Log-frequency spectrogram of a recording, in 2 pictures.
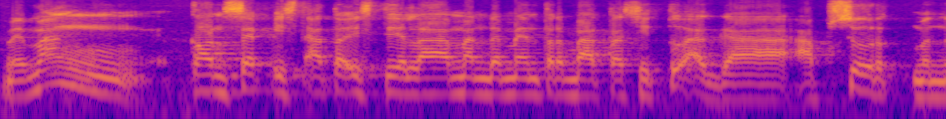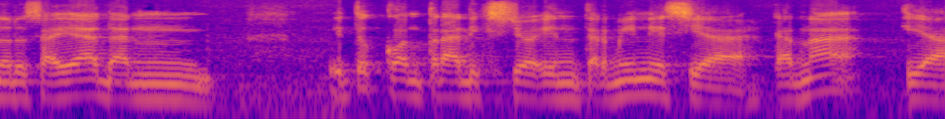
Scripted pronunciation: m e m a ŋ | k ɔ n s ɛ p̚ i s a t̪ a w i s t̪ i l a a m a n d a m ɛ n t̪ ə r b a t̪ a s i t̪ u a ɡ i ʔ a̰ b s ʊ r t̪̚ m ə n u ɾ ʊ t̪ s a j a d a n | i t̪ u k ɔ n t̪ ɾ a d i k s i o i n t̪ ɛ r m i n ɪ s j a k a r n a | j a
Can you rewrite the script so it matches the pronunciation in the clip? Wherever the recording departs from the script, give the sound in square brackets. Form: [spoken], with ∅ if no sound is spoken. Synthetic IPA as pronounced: m e m a ŋ | k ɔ n s ɛ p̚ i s a t̪ a w i s t̪ i l a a m a n d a m ɛ n t̪ ə r b a t̪ a s i t̪ u a ɡ [a] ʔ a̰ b s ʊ r t̪̚ m ə n u ɾ ʊ t̪ s a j a d a n | i t̪ u k ɔ n t̪ ɾ a d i k s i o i n t̪ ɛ r m i n ɪ s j a k a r n a | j a

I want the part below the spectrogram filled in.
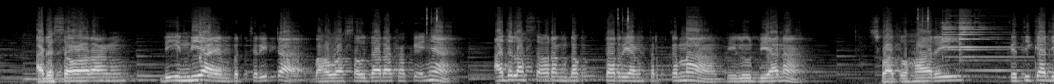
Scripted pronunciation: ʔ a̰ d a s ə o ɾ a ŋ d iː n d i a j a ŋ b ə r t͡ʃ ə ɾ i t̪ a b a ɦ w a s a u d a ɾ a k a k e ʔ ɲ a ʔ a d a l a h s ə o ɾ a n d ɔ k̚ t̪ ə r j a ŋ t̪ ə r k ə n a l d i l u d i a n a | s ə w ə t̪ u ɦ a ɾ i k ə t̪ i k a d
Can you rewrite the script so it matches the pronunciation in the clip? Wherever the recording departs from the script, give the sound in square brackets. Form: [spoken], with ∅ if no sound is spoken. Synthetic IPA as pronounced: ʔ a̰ d a s ə o ɾ a ŋ d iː n d i a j a ŋ b ə r t͡ʃ ə ɾ i t̪ a b a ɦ w a s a u d a ɾ a k a k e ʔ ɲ a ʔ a d a l a h s ə o ɾ a [ŋ] d ɔ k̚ t̪ ə r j a ŋ t̪ ə r k ə n a l d i l u d i a n a | s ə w [a] t̪ u ɦ a ɾ i k ə t̪ i k a d

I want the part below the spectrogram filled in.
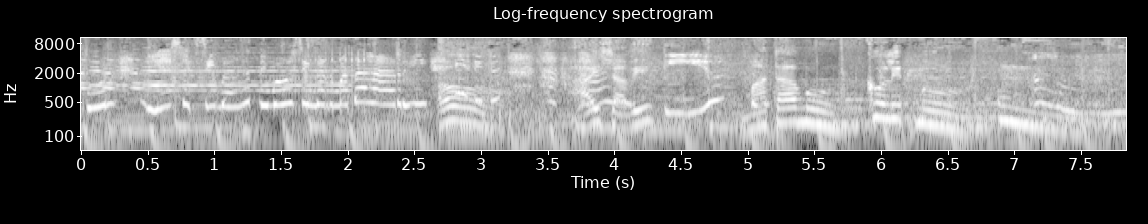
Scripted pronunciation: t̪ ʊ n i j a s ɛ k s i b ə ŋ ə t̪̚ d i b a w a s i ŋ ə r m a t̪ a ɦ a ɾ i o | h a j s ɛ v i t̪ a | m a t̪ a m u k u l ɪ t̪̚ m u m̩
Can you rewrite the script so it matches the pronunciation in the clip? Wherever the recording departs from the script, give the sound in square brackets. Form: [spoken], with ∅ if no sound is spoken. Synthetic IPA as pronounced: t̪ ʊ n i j a s ɛ k s i b [a] ŋ ə t̪̚ d i b a w a s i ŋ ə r m a t̪ a ɦ a ɾ i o | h a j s [a] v i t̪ [i] | m a t̪ a m u k u l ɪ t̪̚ m u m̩

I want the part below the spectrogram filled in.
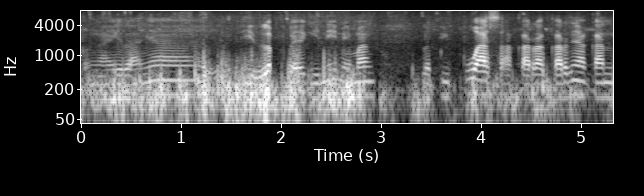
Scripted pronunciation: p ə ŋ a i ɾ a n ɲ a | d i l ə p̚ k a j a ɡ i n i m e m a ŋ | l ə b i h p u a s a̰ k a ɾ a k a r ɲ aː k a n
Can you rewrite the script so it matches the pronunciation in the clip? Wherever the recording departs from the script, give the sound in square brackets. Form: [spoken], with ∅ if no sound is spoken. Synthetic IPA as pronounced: p ə ŋ a i ɾ a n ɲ a | d i l ə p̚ k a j a ɡ i n i m e m a ŋ | l ə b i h p u a s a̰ k a ɾ a k a r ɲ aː k a n

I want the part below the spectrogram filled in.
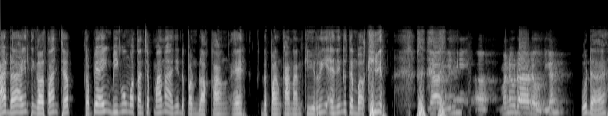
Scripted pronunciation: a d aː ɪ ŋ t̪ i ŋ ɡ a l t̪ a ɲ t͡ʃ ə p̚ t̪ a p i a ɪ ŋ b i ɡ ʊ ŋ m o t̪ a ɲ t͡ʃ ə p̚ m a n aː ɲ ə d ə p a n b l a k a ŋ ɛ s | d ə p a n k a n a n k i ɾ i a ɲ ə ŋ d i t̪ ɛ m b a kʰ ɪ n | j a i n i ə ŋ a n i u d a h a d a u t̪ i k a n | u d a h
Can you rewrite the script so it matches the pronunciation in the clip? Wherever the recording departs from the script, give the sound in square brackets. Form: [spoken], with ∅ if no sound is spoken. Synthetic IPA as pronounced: a d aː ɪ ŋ t̪ i ŋ ɡ a l t̪ a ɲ t͡ʃ ə p̚ t̪ a p i a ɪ ŋ b i [ŋ] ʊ ŋ m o t̪ a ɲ t͡ʃ ə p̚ m a n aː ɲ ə d ə p a n b l a k a ŋ ɛ [h] | d ə p a n k a n a n k i ɾ i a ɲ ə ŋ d i t̪ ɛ m b a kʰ ɪ n | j a i n i ə [m] a n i u d a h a d a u t̪ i k a n | u d a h

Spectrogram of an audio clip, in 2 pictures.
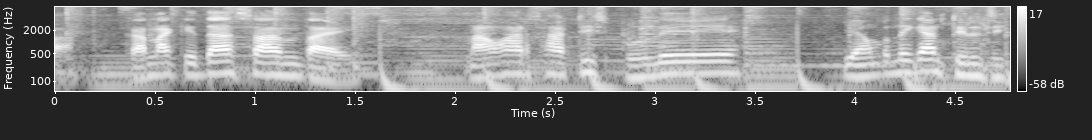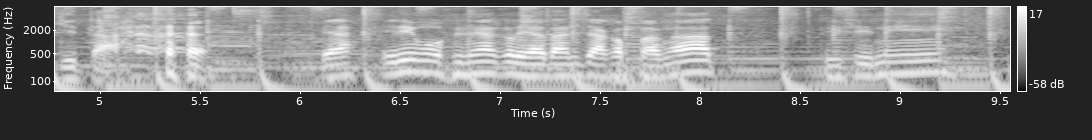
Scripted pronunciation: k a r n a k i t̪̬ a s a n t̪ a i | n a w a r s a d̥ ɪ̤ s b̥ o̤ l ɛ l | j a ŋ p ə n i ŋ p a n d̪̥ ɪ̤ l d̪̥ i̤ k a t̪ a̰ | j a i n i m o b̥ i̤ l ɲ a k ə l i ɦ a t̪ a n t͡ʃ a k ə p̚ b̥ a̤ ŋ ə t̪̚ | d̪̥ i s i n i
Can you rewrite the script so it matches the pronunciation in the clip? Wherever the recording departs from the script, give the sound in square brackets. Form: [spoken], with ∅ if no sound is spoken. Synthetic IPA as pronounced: k a r n a k i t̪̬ a s a n t̪ a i | n a w a r s a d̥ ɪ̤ s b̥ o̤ l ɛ [∅] | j a ŋ p ə n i ŋ [k] a n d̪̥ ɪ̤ l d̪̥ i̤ k [i] t̪ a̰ | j a i n i m o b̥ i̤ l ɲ a k ə l i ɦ a t̪ a n t͡ʃ a k ə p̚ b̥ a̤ ŋ ə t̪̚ | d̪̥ i s i n i

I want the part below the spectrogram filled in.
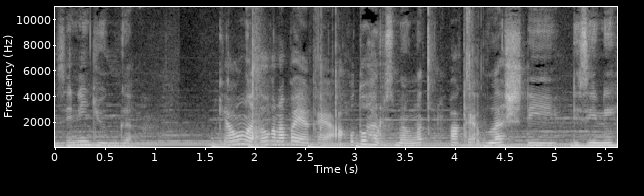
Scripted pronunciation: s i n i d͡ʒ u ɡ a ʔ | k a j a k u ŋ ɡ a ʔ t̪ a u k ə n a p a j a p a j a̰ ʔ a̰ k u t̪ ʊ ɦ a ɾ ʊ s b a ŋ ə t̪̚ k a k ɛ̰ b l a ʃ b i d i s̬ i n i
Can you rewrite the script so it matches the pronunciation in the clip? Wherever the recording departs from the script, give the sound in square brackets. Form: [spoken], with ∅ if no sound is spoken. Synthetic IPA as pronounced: s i n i d͡ʒ u ɡ a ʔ | k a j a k u ŋ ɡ a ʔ t̪ a u k ə n a p a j a [k] a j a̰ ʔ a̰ k u t̪ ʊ ɦ a ɾ ʊ s b a ŋ ə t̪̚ [p] a k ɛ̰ b l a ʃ [d] i d i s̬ i n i

